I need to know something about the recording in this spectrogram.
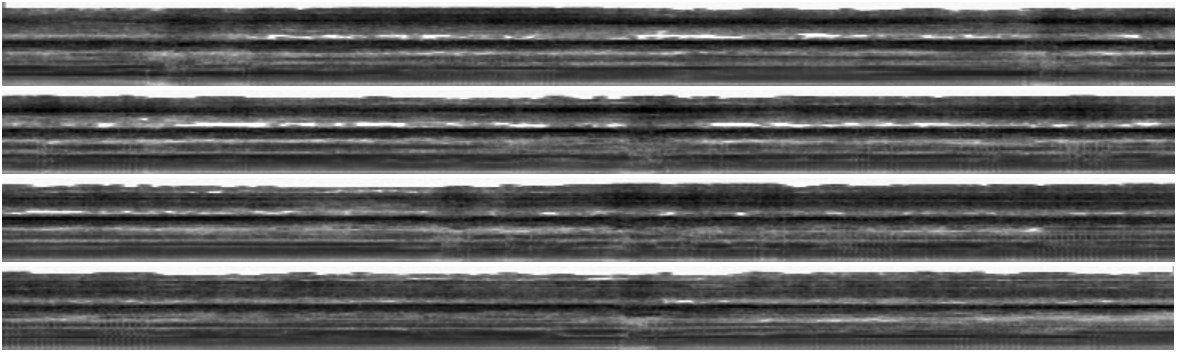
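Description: A chainsaw engine roars loudly and steadily up close, dipping in pitch as it cuts into wood.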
